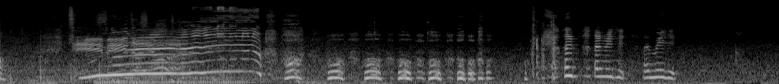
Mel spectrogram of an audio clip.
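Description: A young woman speaks playfully into a microphone.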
